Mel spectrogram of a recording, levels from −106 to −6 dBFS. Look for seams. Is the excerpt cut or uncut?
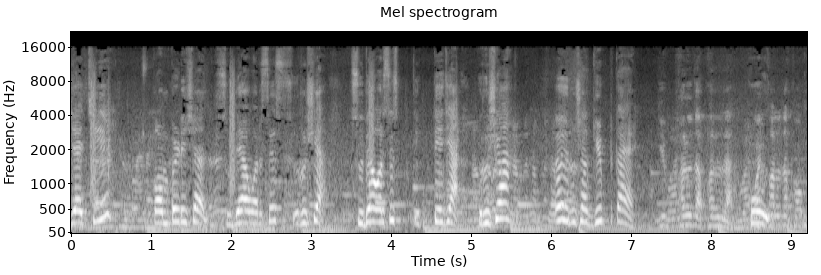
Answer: uncut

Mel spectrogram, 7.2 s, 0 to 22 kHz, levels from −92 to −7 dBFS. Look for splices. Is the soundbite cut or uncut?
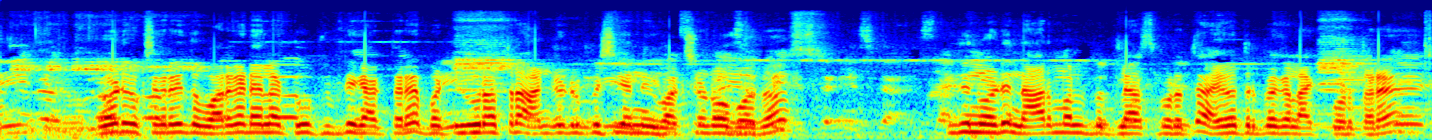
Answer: uncut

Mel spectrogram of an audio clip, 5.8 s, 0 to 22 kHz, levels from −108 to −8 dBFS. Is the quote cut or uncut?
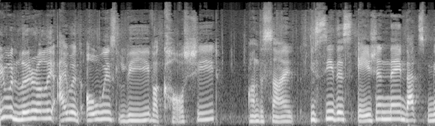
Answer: cut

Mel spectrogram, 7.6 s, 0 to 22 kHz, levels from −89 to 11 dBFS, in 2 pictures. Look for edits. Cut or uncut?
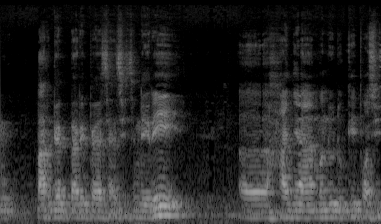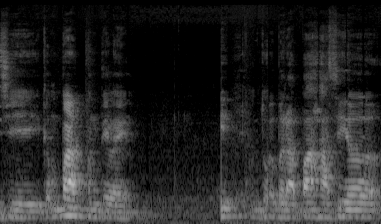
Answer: cut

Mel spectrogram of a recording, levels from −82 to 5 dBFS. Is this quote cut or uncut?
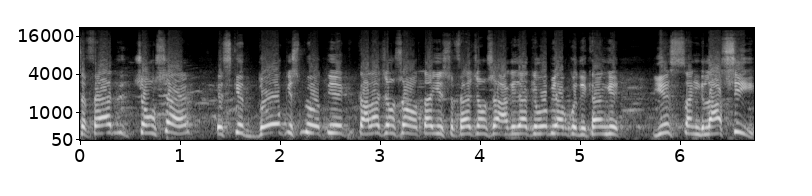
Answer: uncut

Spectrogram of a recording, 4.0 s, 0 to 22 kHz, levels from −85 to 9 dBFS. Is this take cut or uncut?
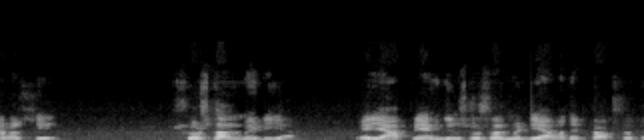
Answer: uncut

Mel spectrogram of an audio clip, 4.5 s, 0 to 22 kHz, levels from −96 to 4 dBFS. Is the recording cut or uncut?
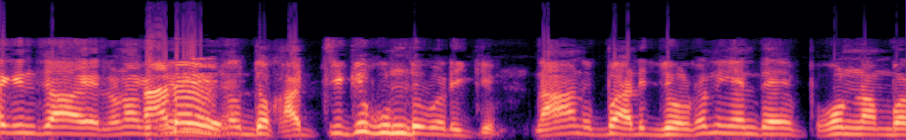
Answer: cut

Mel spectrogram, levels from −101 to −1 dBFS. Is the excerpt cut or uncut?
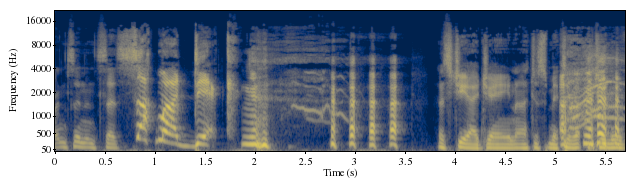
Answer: cut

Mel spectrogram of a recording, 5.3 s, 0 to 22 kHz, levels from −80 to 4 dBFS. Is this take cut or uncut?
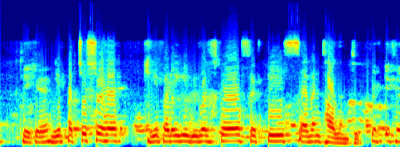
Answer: uncut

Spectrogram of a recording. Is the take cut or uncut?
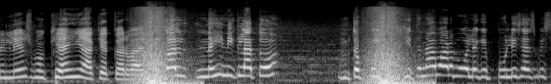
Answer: cut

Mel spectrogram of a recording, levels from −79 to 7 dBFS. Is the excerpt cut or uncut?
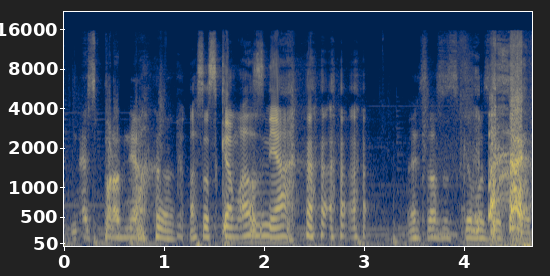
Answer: cut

